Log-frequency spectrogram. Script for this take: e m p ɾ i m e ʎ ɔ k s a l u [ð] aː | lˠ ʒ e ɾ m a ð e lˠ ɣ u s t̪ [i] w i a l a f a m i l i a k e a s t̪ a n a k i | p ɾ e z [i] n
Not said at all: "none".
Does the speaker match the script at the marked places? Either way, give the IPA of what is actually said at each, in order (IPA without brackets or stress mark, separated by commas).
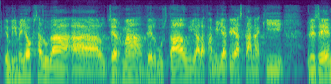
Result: ð, a, e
